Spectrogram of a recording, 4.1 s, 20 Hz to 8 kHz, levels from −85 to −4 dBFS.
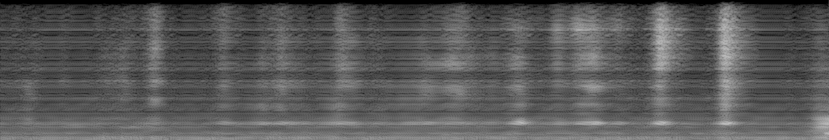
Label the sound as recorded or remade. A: remade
